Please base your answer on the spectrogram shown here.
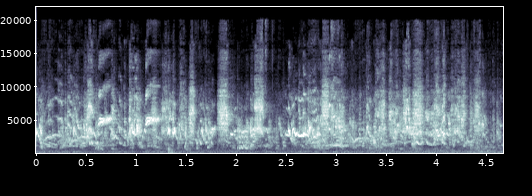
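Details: Steady budgerigar chattering: many quick high squawks, buzzes and twittering notes run into one another, keeping an even, busy level throughout.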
